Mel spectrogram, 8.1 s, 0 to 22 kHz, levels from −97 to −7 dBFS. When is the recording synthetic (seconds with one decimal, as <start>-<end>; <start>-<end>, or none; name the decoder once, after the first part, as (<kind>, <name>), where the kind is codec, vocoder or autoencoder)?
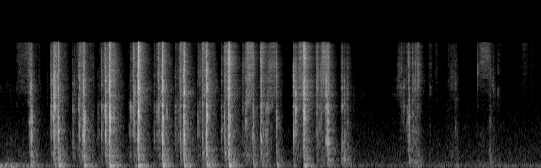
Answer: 3.2-6.5 (codec, DAC)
